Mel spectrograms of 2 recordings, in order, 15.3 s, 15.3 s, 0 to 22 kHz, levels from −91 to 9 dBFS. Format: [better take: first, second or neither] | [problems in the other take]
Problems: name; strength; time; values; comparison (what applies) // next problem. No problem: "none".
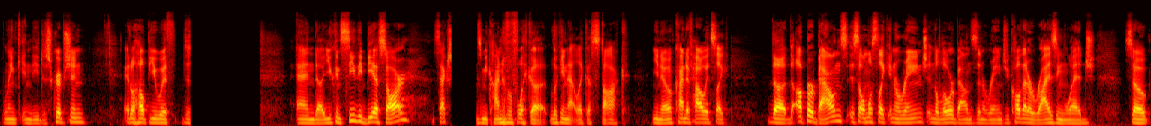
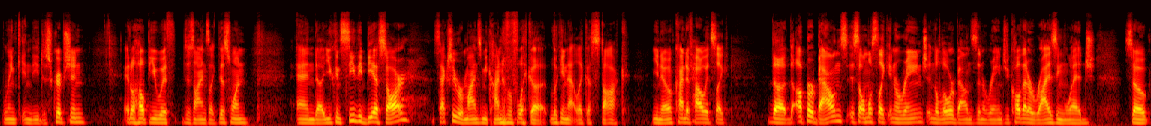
second | audio cutting out; at 2.5 s for 1 s and at 6 s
